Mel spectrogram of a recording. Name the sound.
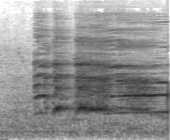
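rooster crowing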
